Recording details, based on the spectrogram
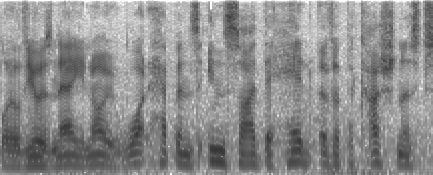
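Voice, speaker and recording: The speaker is a man with an Australian accent. Ordinary pitch variation marks his speech. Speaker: livestream presenter. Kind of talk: live event commentary and interview.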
